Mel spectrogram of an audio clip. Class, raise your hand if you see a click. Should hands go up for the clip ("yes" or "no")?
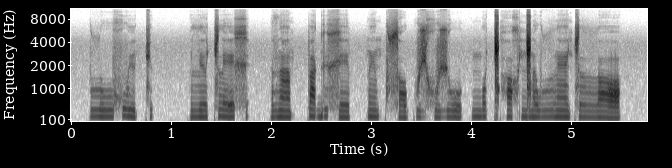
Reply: yes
